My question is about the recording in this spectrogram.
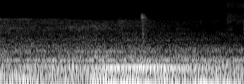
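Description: Steady low rumble of background noise in a parked car's cabin, with no distinct events.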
